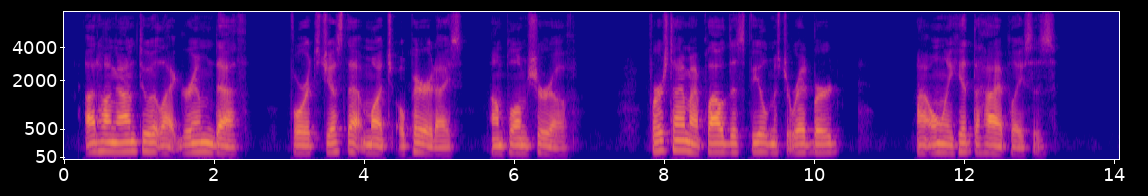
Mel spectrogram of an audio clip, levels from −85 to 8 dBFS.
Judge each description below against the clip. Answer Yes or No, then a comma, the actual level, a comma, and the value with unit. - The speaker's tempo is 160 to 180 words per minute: No, average, 140 wpm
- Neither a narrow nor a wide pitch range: Yes, average, 3.2 semitones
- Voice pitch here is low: Yes, low, 120 Hz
